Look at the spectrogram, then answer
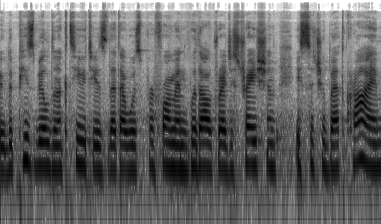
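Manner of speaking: ordinary talk, nothing marked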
